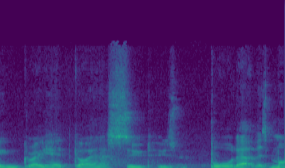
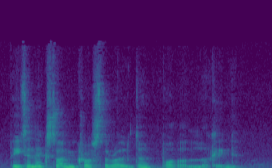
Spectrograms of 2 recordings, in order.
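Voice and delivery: ordinary talk, nothing marked

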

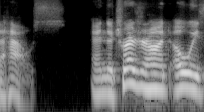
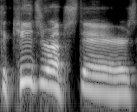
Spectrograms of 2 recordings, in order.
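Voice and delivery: put-on, very loud delivery; 2 semitones higher than usual. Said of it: "say very loudly".

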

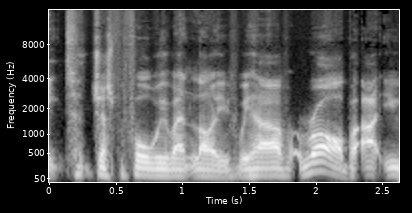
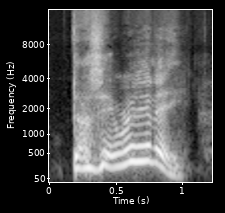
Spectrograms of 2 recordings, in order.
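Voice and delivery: thrilled, excited voice, pitched very high; 14 semitones higher than usual. Hearing who stars in a film, asking back, excited. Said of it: "I sound excited there".

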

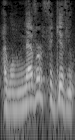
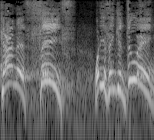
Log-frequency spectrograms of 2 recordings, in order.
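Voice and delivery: mock very high, shrieking, drawn-out scream; 14 semitones higher than usual. Retelling how a mob leader comes over to a man, retelling a scream. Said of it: "starts screaming at him".

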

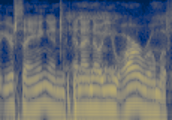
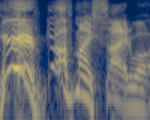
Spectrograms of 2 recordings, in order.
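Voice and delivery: put-on very slow, drawn-out, raised old-timer voice; 6 semitones higher, 7 dB louder than usual. Mocking another speaker who sounded old: imitating someone sounding old. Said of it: "You were like".

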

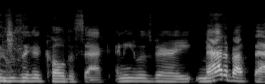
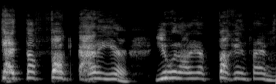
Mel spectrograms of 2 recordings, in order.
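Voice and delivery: mock very high-pitched, furious, raging blowup; 10 semitones higher, 3 dB louder than usual. Retelling how a kid who was hit by the car flipped out: imitating someone flipping out. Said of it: "he flips the fuck out".

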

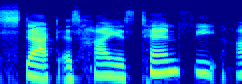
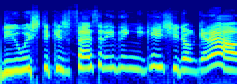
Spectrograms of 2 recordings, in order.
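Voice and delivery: mock, acted shouting, higher pitch; 7 semitones higher, 5 dB louder than usual. Retelling what a man shouted while helping people get out, shouting. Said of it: "he's shouting".

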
